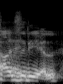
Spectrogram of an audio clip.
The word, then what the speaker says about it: Azrael: We say it Azrael.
